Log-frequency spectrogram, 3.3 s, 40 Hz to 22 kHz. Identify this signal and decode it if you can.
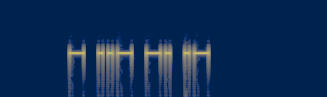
Morse code, heard as a keyed tone, about 25 wpm, 700 Hz. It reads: TUNA
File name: practice / 25wpm / Difficult Words with Hints - 25wpm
